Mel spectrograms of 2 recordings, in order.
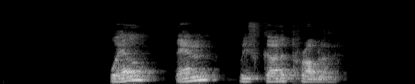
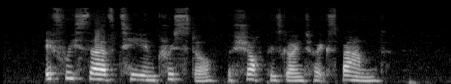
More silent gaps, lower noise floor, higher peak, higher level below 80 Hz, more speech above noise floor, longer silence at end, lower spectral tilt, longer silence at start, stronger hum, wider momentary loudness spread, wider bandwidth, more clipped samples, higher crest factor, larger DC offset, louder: neither; first, -85 dBFS vs -44 dBFS; second, -4 dBFS vs 0 dBFS; second, -62 dBFS vs -54 dBFS; first, 66 dB vs 26 dB; first, 0.8 s vs 0.35 s; about the same, -6 dB/octave vs -6 dB/octave; first, 1.1 s vs 0.45 s; neither; about the same, 11 LU vs 13 LU; second, 7.4 kHz vs 15 kHz; neither; about the same, 18 dB vs 18 dB; neither; second, -21 LUFS vs -18 LUFS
